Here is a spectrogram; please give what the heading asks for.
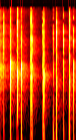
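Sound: applause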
